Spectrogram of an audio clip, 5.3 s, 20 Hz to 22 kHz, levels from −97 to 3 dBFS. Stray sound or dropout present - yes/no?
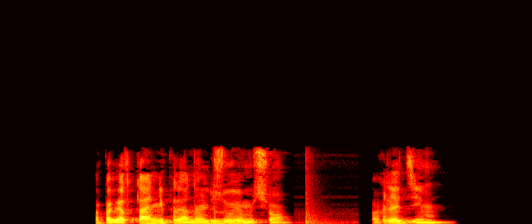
yes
